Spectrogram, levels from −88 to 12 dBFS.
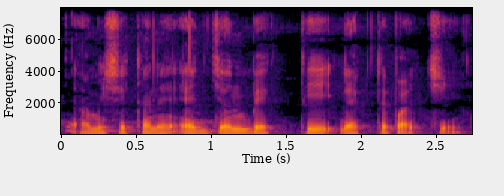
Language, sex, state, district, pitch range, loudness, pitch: Bengali, male, Assam, Hailakandi, 115-120 Hz, -19 LUFS, 120 Hz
